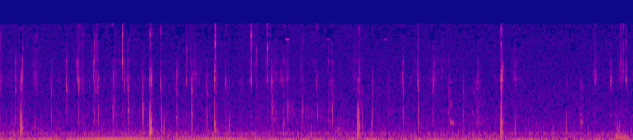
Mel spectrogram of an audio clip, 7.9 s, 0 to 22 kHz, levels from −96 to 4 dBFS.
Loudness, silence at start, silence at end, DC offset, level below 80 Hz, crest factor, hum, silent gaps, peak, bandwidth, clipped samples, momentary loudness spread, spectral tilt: -50 LUFS; 0 s; 0 s; under 0.1%; -48 dBFS; 26 dB; none; none; -20 dBFS; 11.5 kHz; under 0.1%; 11 LU; -4.5 dB/octave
